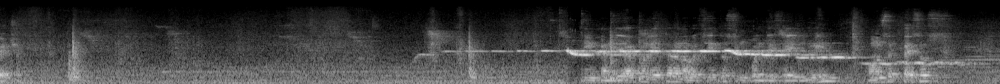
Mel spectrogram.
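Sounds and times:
high whistling tone: 4.2 - 10.0.

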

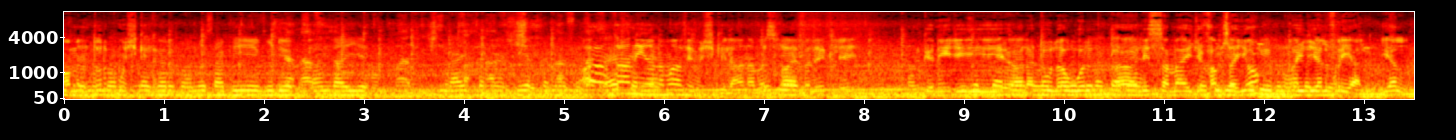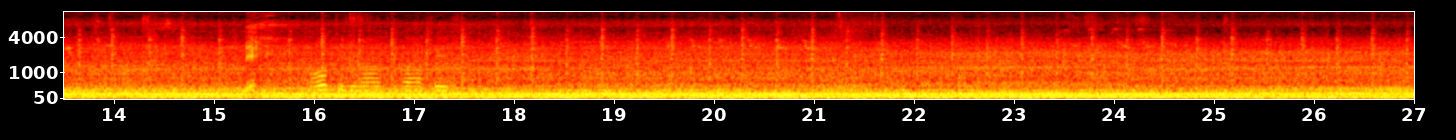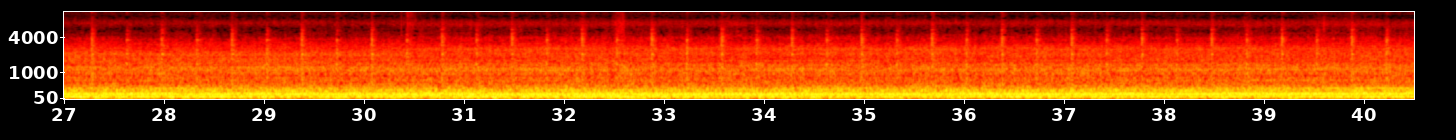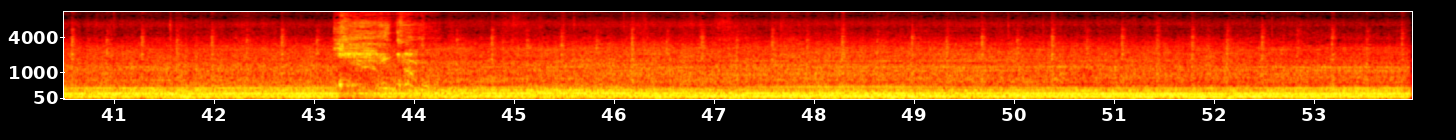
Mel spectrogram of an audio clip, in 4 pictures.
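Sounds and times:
constant low hum: 0.0 - 53.9
heavy vehicle engine and road drone: 0.0 - 53.9.

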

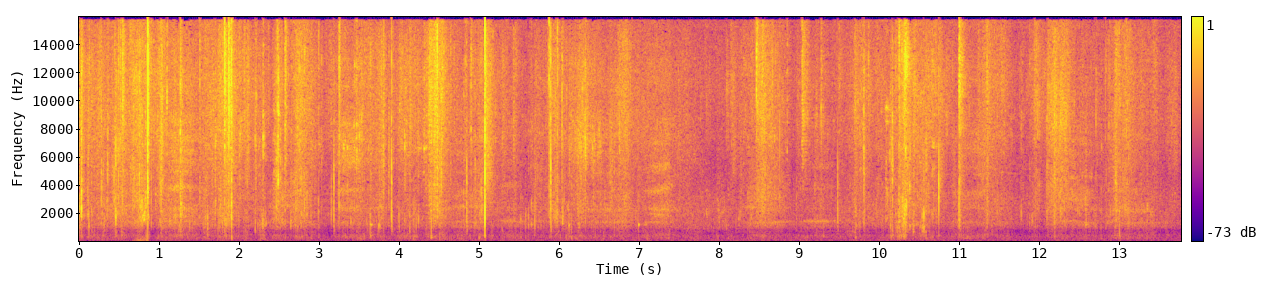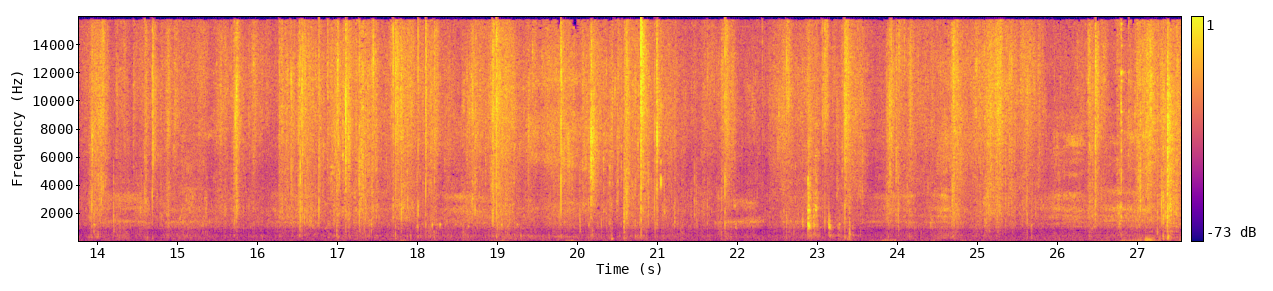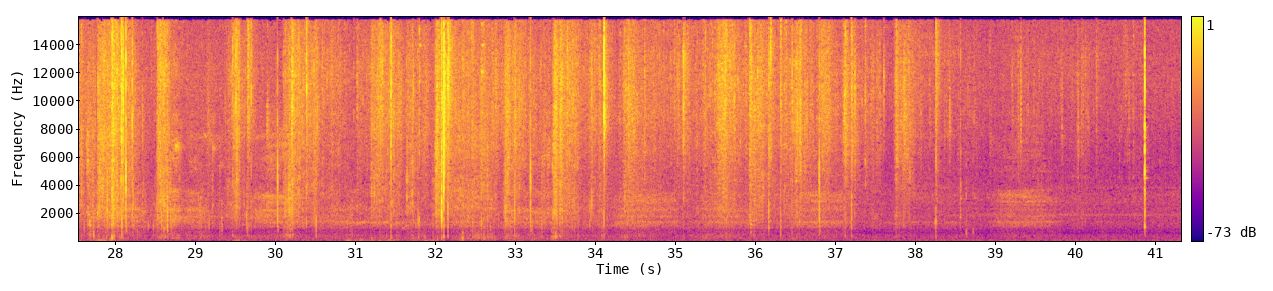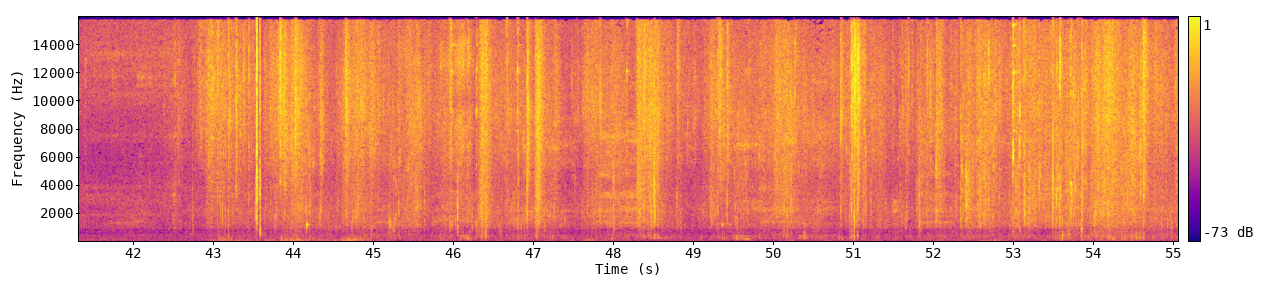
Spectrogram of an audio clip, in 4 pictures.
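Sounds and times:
footsteps crunching through dry leaves: 0.0 - 38.5, 42.5 - 55.0.

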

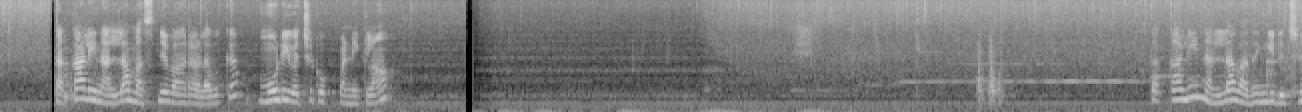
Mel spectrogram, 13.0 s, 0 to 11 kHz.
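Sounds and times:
vegetables sizzling in a skillet: 0.0 - 4.7, 6.2 - 13.0
brief knock: 9.8 - 10.1.

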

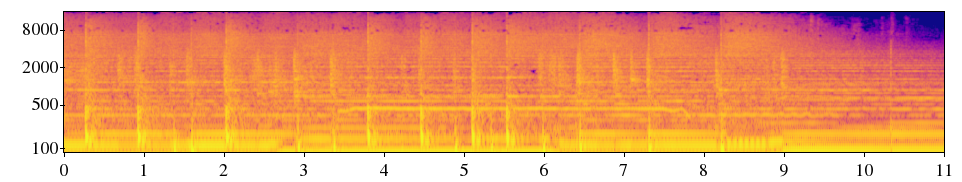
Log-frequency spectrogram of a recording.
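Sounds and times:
worship band playing: 0.0 - 10.2.

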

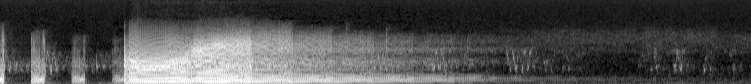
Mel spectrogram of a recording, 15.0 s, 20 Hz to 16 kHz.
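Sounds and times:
distorted electric instrument noise: 0.0 - 10.7.

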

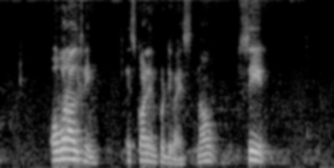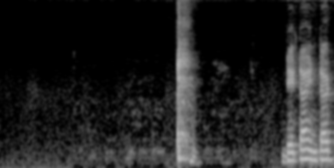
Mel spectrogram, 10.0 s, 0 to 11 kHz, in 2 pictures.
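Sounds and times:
man coughing: 7.7 - 8.0.

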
